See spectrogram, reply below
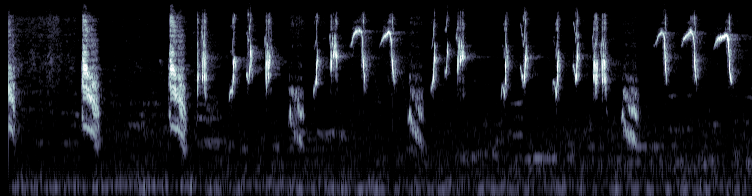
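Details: Long-tailed shrike in vigorous, chatty song: a dense run of sharp, high chirps and short upswept whistles, with a few lower downslurred notes early on, delivered in quick bursts.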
